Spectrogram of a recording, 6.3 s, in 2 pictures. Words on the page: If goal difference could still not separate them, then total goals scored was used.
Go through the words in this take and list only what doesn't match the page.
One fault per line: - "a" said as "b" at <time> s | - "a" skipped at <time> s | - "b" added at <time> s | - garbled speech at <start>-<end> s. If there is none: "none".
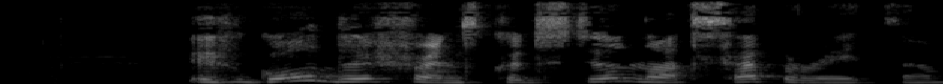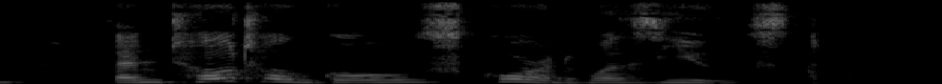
none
